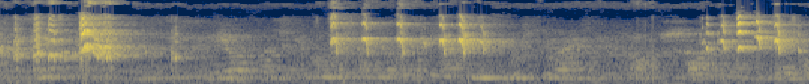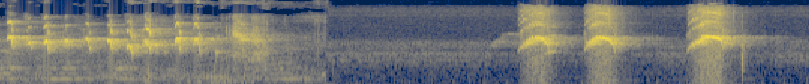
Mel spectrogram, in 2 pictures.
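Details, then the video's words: Cockatiels singing a lot: several minutes' worth of busy chattering warbles with short squeaky notes in bursts, a faint low hum beneath, then three loud harsh rising calls at the end. "Calopsitas Cantando Muito"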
